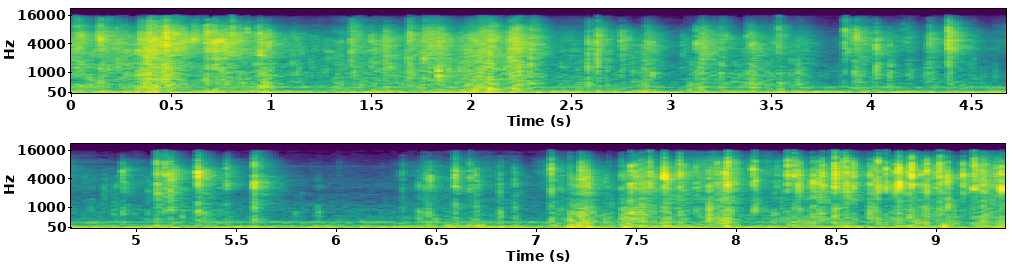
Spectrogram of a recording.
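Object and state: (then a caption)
Crinkled plastic bag. An empty, large, thin clear plastic bag draped over a binaural microphone is crinkled and squeezed with both hands. The result is dense, bright crinkling and crackling in quick bursts, with a lull in the middle before it picks up again toward the end, over a faint steady low hum.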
